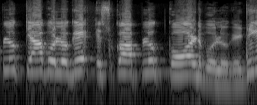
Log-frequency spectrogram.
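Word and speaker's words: chord: आप इसे कॉर्ड कहेंगे। ठीक है? इसका उच्चारण " चोरेड" नहीं है।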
